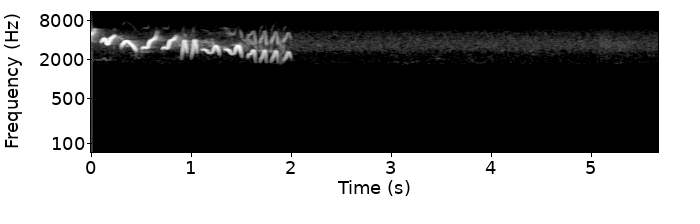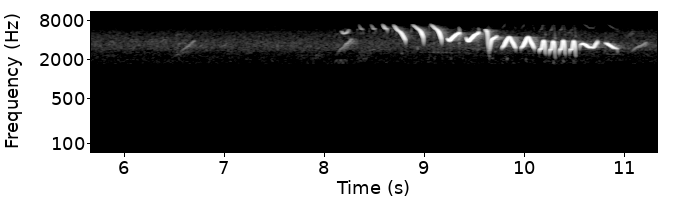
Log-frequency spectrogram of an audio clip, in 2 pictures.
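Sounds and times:
willow warbler song: 0.0 - 2.1, 4.4 - 11.3.

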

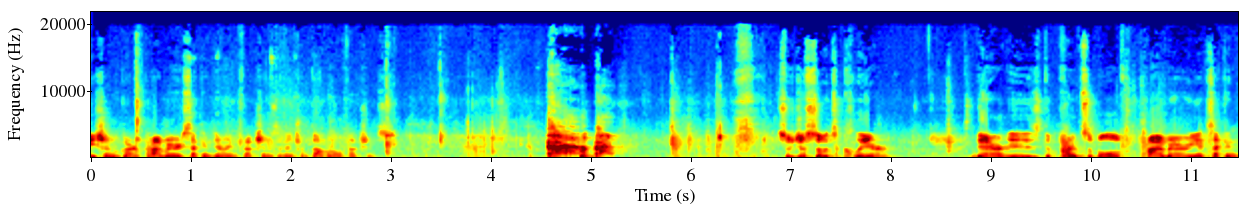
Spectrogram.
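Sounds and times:
speech: 0.0 - 3.9, 6.9 - 8.1, 8.7 - 11.4
person coughing during a lecture: 4.6 - 5.4.

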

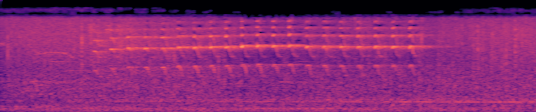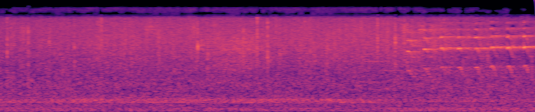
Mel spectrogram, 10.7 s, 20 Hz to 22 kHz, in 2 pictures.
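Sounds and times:
low background hum: 0.0 - 10.7
adult Eurasian sparrowhawk chattering calls in response to begging young: 0.9 - 4.3, 9.4 - 10.7.

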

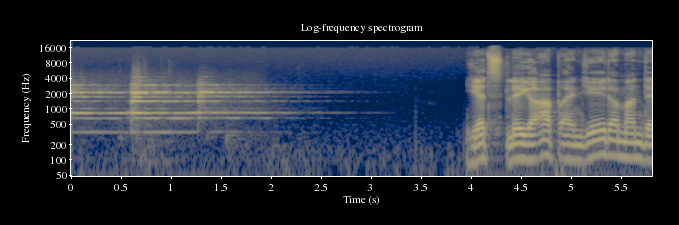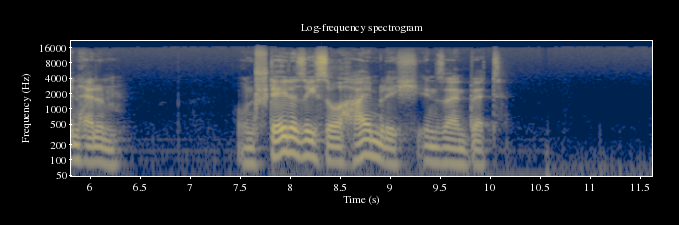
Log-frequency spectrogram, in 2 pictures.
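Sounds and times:
church bell ringing in a historical Paris setting: 0.0 - 3.2
speech: 4.0 - 6.4, 7.5 - 10.2.

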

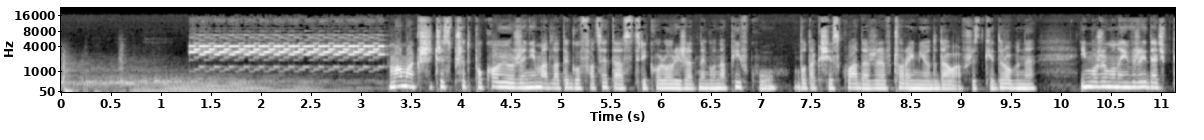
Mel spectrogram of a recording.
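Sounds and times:
intercom ringing: 1.3 - 3.6
speech: 3.3 - 11.1.

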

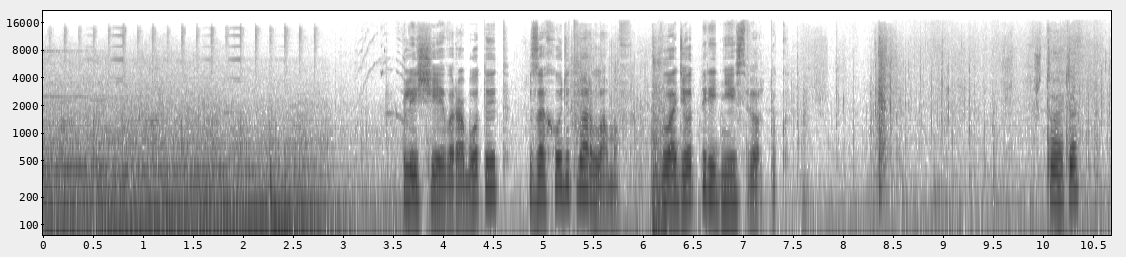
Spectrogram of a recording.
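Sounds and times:
car pulling off and driving away: 0.0 - 3.2
speech: 3.6 - 7.5, 10.0 - 10.5.

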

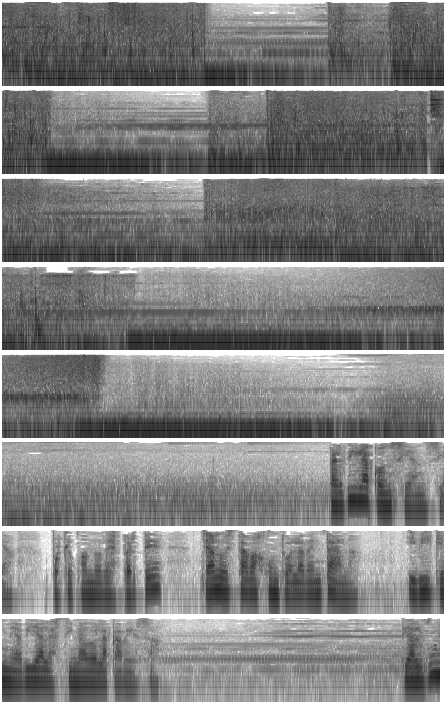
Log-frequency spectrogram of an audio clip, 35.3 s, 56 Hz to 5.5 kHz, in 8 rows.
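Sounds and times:
bomb explosion: 0.0 - 25.2
speech: 25.6 - 32.6, 35.0 - 35.3.

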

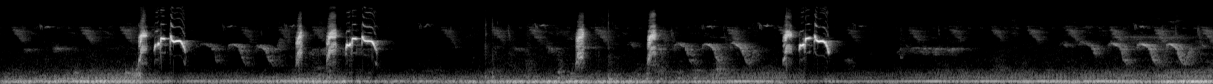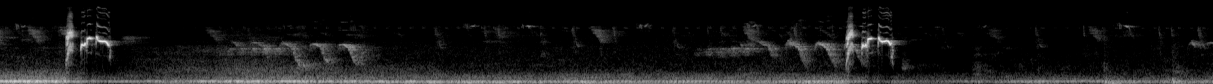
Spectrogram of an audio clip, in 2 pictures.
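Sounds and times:
sooty-headed bulbul singing: 0.0 - 24.2
steady low hum: 0.0 - 24.2.

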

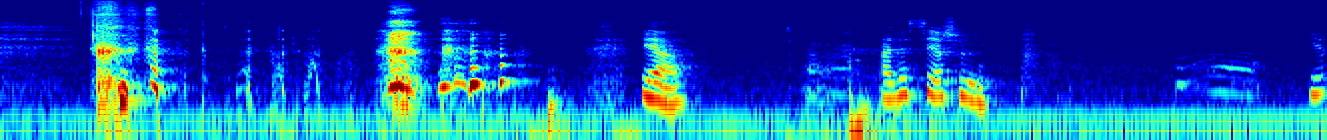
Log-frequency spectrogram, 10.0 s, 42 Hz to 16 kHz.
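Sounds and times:
speech: 0.9 - 1.2, 4.8 - 5.2, 6.6 - 7.5, 9.8 - 9.9
cat giving a chirp-like call near a laptop: 5.9 - 6.5, 8.8 - 9.6
cat meowing near a laptop: 6.0 - 6.6, 8.8 - 9.6.

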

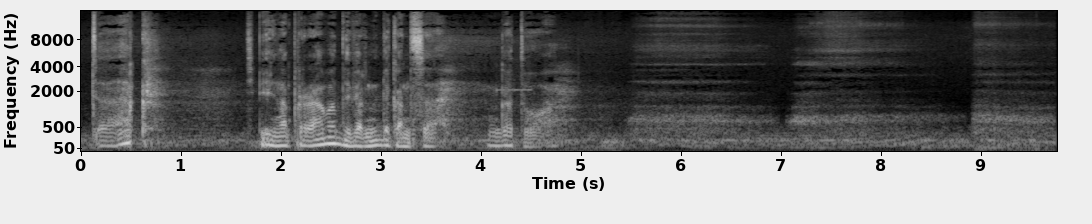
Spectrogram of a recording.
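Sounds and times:
speech: 0.2 - 0.6, 1.8 - 5.0
breathing through a connected oxygen supply: 5.5 - 9.7.

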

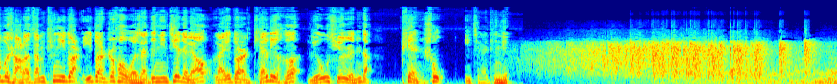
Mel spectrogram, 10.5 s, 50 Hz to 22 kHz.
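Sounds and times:
speech: 0.0 - 6.5
audience applause at a live crosstalk comedy performance: 6.6 - 10.4.

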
